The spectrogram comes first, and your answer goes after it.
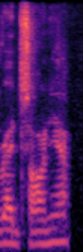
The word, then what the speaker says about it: Red Sonja: Sonja or Red Son I always say red Sonia but there is a j in it I'll say red am I saying it right red well te the movie said red Sonia I'll say red Sonia then so I typed in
